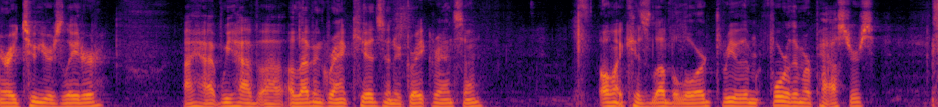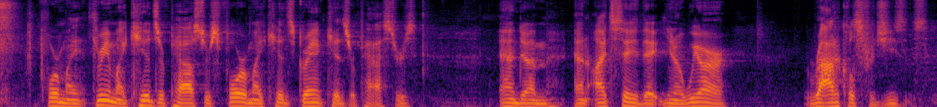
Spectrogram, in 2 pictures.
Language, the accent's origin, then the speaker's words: English; Weaverville, California, United States; I'm from Weaverville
